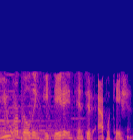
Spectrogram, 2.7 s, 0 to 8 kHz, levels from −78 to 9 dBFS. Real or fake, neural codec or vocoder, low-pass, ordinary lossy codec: real; none; 7.2 kHz; AAC, 16 kbps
